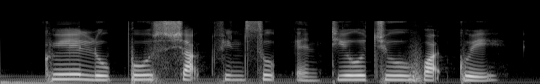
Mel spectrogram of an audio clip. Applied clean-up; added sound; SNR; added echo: none; Bowed string instrument; 20 dB; none.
